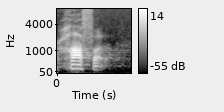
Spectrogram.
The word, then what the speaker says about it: Jaffa: we would say Joppa, they would call it Jaffa, or Haffa would be how they would pronounce it.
